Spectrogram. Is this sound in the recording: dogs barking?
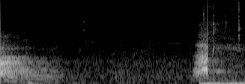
yes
